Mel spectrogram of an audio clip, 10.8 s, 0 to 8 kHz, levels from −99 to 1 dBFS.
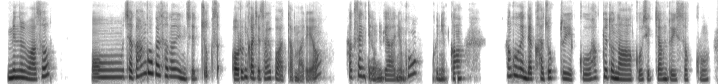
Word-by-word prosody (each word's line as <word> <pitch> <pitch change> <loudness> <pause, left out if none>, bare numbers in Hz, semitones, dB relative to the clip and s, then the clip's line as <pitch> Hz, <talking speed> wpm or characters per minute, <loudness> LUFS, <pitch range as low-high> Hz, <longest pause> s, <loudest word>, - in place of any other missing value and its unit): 이민을 245 +1 +7
와서 215 - +2 0.6
어 255 0 +1
제가 255 +1 +2
한국에서는 325 -7 +3
인제 210 -3 -1
쭉 - - -6
사 - - -6 0.2
어른까지 220 +4 +4
살고 220 +2 -2
왔단 - - -3
말이에요, - - -4 0.3
학생 300 -3 -1
때 - - -4
온 - - -1
게 170 - -2
아니고. 355 - -3
그니까 205 0 -3 0.6
한국엔 295 -5 +3
내 200 - +5
가족도 225 +2 -2
있고, 180 -1 -3
학교도 240 +3 0
나왔고, 175 -5 +2
직장도 190 -1 -2
있었고 170 0 -7
225 Hz, 340 characters per minute, -24 LUFS, 190-270 Hz, 0.6 s, 이민을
